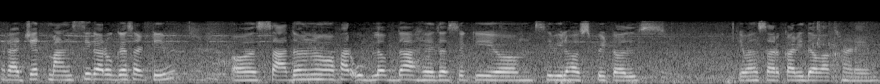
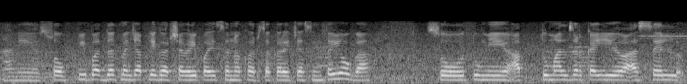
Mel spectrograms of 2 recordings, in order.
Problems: constant background noise, background conversations at intervals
